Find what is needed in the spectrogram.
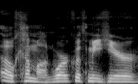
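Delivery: ordinary talk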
